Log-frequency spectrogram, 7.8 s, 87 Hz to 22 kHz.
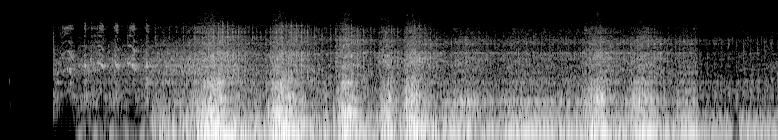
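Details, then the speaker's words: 2001 Triumph Bonneville T100 petrol twin, on choke after long lay-up: starter catches after half a second, then fires into an uneven but steady lumpy idle with a few blips; no-start resolved, running. "oops so it starts it starts thank goodness that was easy"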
